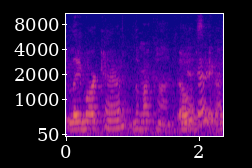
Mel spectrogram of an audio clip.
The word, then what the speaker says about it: Lemarquand: Lemarquand.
